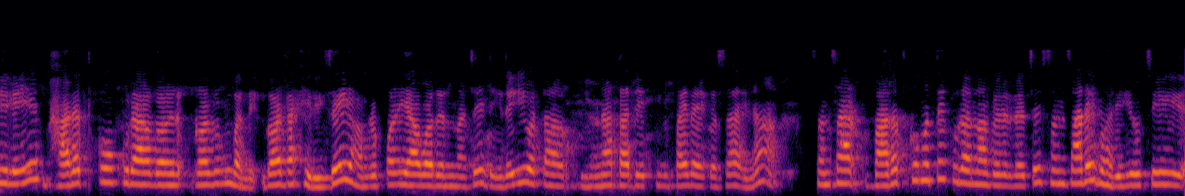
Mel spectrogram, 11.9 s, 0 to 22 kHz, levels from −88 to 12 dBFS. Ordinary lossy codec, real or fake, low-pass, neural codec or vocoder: none; fake; none; codec, 16 kHz, 4 kbps, FreqCodec, smaller model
